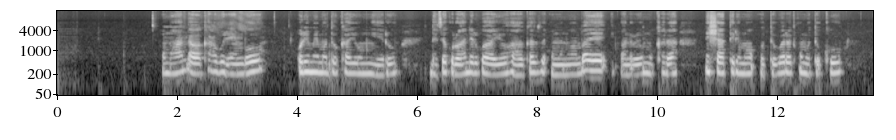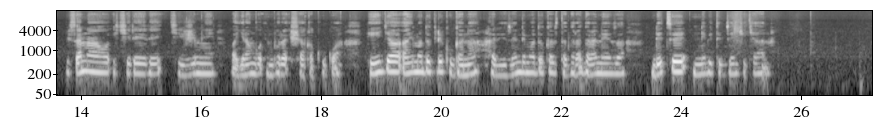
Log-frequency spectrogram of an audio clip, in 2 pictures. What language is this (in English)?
Kinyarwanda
